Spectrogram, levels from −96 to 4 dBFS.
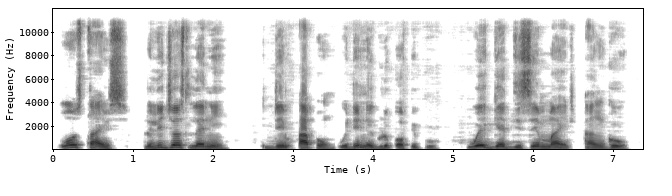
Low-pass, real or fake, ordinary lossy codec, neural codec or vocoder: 10.8 kHz; real; none; none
